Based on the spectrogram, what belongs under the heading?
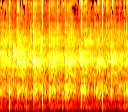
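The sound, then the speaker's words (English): A crowd applauds steadily, a dense wash of many hands clapping with a few sharper individual claps standing out at a moderate, even level throughout. “I think that is something worth clapping about.”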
